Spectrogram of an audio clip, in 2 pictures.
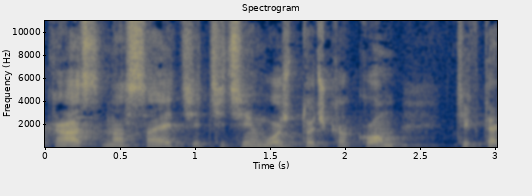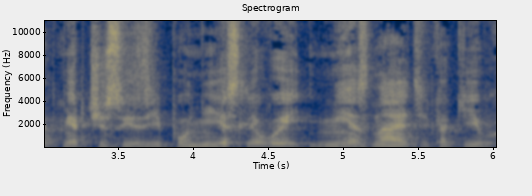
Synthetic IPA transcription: kasnɐsajtʲɪtʲɪtʲimvot͡ɕʲt̪ot͡ɕkəkom | tʲɪkt̪aknʲirt͡ɕɪsɨːzjɪponʲɪjjesʲlʲɪvɨnʲɛznajɪtʲɪkɐkʲijəvɨ

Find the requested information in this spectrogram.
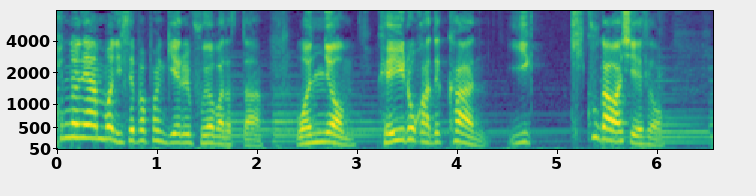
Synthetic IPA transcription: t͡ɕʰʌnːʌnehambʌnis͈epʰapʰankie̞ɾɯɭpujʌbadat̚t͈awʌɲːʌmkɥwe̞iɾokadɯkʰani | kʰi̥kʰuɡawaɕʰie̞sʰʌ

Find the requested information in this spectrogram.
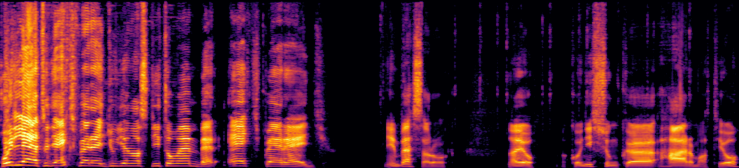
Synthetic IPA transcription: ho̞ɟlɛɦɛt̪ho̞ɟɛcpɛɾɛɟːuɟɒnɒst̪ɲit̪o̞mɛmbɛɾɛcpɛɾɛɟː | ḛːmbɛsɒ̰ɾo̰k | nʔɒjoː | ɒ̰kːorɲiʃːuŋkːɦaːɾomɒ̰t̪joː

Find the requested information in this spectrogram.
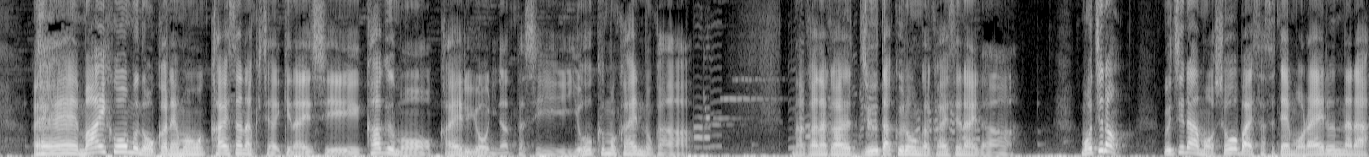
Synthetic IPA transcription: eːmaiɸo̞ːmɯ̟no̞ːkane̞mo̞kae̞sanakɯ̥t͡ɕaike̞naiɕikaɡɯ̟mo̞kae̞ɾɯ̟jo̞ːɲ̟inat̪ːaɕḭjo̞ːkɯ̟mo̞kae̞ɾɯno̞ka̰ | nakanakad͡ʑɨːt̪akɯ̟ɾõ̞ŋɡakaese̞naina̰ | mo̞t͡ɕiɾõ̞ŋ | ɯ̟t͡ɕiɾamo̞ɕo̞ːbaisase̞t̪e̞mo̞ɾae̞ɾɯ̟̃nːaɾa

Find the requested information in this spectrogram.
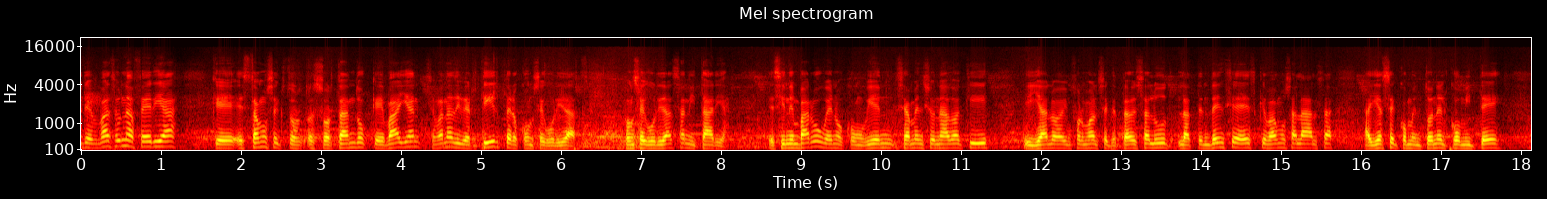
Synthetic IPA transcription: miɾeβaːse̞ɾunafe̞ɾja | keːst̪amo̞sekoekso̞ɾt̪and̪o̞ke̞βaʝanse̞βanaðiβ̞e̞ɾt̪iɾpe̞ɾo̞ko̞nse̞ɣuɾiðaðko̞nse̞ɣuɾiðaðsanit̪aɾja̰ | sinẽ̞mbaɾɣo̞βwe̞no̞ko̞mo̞βje̞nse̞amẽ̞nsjo̞nað̞oakiː | ʝaloaiɱfo̞ɾmaðelse̞kɾe̞t̪aɾjoð̞esaluðlat̪e̞nd̪e̞nsjae̞ske̞βamo̞salaalsa | a̰ʝe̞ɾse̞ko̞mẽ̞nt̪o̞ene̞lko̞mit̪e̞

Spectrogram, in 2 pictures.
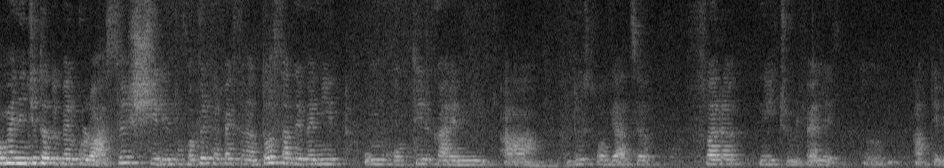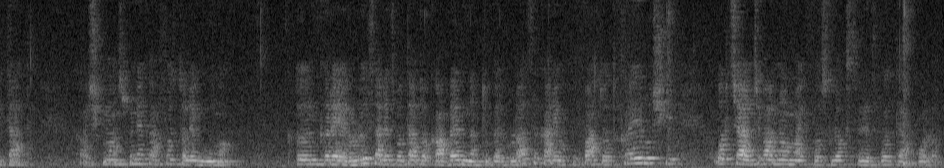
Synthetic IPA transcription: ome̞nind͡ʒit̪ət̪uberkuloa̰səʃid̪int̪ɾuŋkopt̪ilɾperfek̚t̪sənət̪o̞sad̪e̞ve̞nit̪uŋko̞pt̪ilkaɾe̞na̰d̪uso̞vjat̪sə | fəɾənit͡ʃunfe̞ld̪e | əa̰k̚t̪ivit̪a̰t̪e̥ | ka̰ʃi̥kumamspune̞kəafo̞st̪o̞leŋɡumə̰ | ɨŋkɾejeɾulujsad̪e̞zvo̞lt̪at̪o̞kave̞rnət̪ube̞rkuloasəkaɾejeo̞kupat̪ːo̞t̪kɾejeɾulʃi | o̞rt͡ʃealt̪t͡ʃe̞vanuamajfo̞st̪lo̞ksəd̪e̞zvo̞lt̪ea̰ko̞lo̞̰

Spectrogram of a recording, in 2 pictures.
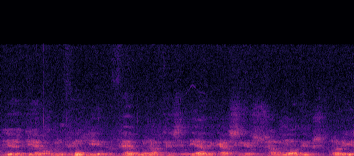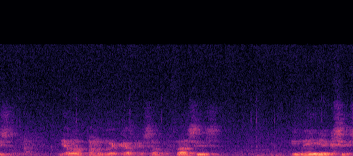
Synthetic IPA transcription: iot̪ie̞xunθiʝiθe̞vunɐft̪e̞st̪izðiɐðikɐsiest̪u̥sɐmo̞ðiusxo̞ɾis | ʝɐnɐpɐɾonekɐpçe̞sɐpo̞fɐsis | ine̞ie̞ksi

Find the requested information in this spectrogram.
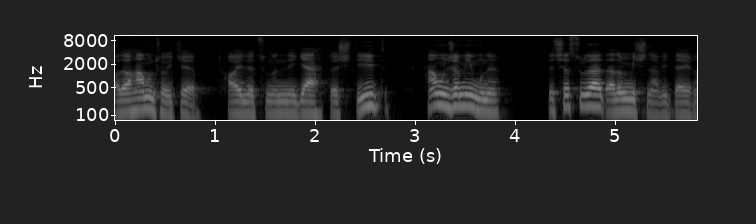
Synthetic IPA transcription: hɒːlɒːɦæmunt̪ʰoɾicʰe̞ | hɒːjle̞t̪ʰunone̞ɟæhd̪̥ɒːʃt̪iːd̪̥ | hæmund͡ʒɒːmiːmune | b̥e̞t͡ʃʰe̞suːɾæt̪ʰælɒːnmiːʃnæviːd̪ːæiːɣæ

